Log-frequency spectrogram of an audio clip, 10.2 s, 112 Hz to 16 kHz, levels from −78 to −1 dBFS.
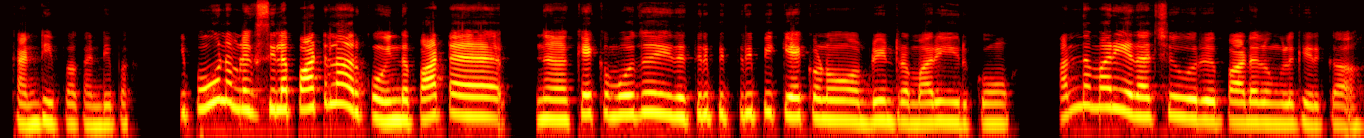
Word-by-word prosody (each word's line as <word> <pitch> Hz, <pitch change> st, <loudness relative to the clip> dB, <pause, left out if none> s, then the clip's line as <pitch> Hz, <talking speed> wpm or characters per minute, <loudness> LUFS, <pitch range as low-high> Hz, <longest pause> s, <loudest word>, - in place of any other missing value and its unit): கண்டிப்பா. 195 Hz, 0 st, -4 dB
கண்டிப்பா. 180 Hz, +1 st, -8 dB, 0.4 s
இப்போ 320 Hz, +5 st, -5 dB, 0.2 s
நம்மளுக்கு 315 Hz, -7 st, 0 dB
சில 315 Hz, 0 st, +6 dB
பாட்டெல்லாம் 355 Hz, +3 st, +5 dB
இருக்கும். 240 Hz, -6 st, 0 dB
இந்த 220 Hz, 0 st, +1 dB
பாட்ட 250 Hz, +2 st, +4 dB, 0.8 s
அ, -, -, +2 dB, 0.2 s
கேக்கும்போது, 265 Hz, +1 st, +1 dB, 0.2 s
இத 250 Hz, -, +2 dB
திருப்பி 265 Hz, 0 st, -4 dB
திருப்பி 275 Hz, +1 st, -5 dB
கேக்கணும் 235 Hz, -3 st, +2 dB
அப்டின்ற 210 Hz, 0 st, -2 dB
மாரி 200 Hz, +1 st, -1 dB
இருக்கும். 195 Hz, 0 st, -8 dB, 0.5 s
அந்த 340 Hz, +6 st, -4 dB
மாரி 340 Hz, -1 st, +2 dB
ஏதாச்சும் 245 Hz, 0 st, -1 dB
ஒரு 220 Hz, -1 st, +1 dB, 0.2 s
பாடல் 205 Hz, 0 st, 0 dB
உங்களுக்கு 190 Hz, +1 st, -6 dB
இருக்கா? 185 Hz, 0 st, -8 dB
235 Hz, 145 wpm, -21 LUFS, 200-270 Hz, 0.8 s, சில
